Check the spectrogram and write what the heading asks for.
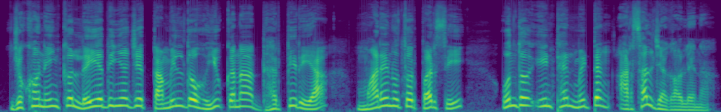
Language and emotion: Santali, happy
